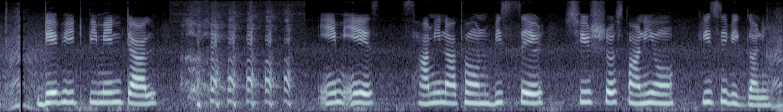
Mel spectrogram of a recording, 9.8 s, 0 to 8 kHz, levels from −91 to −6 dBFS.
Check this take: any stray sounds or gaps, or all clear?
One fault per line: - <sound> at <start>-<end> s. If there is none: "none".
- laugh at 2.2-3.8 s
